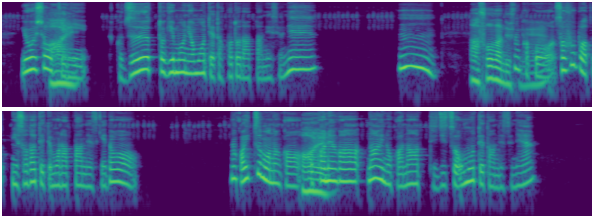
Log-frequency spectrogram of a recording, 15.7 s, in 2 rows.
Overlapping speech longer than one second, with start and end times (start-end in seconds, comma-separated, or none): none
